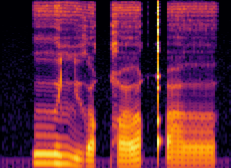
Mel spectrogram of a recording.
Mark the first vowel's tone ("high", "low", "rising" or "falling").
high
